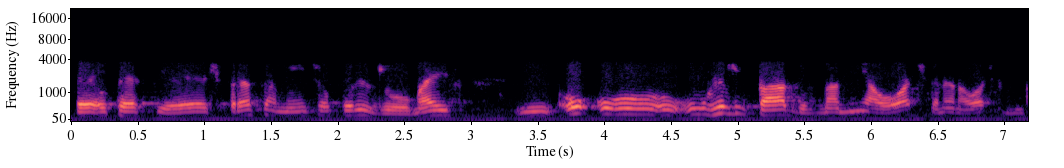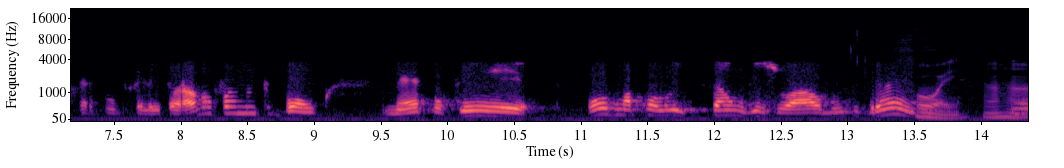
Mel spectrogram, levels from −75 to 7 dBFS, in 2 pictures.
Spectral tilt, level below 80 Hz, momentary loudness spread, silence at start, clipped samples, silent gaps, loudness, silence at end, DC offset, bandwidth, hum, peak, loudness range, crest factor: -6.5 dB/octave; -60 dBFS; 16 LU; 0.05 s; under 0.1%; none; -25 LUFS; 0 s; under 0.1%; 8.4 kHz; none; -4 dBFS; 3 LU; 20 dB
